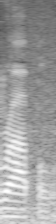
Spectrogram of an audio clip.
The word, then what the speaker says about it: Garoppolo: They're not going, the other dude, Jimmy, I'm not even going to try and pronounce his last name. Garoppolo.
